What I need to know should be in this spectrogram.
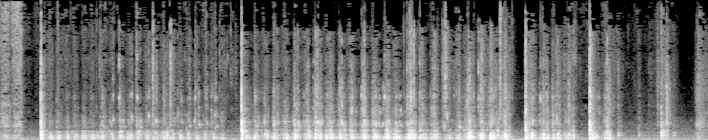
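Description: A stiff brush dabs and scrubs rapidly against a hard surface.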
